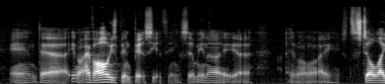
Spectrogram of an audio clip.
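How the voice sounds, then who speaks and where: This man has a Canadian Prairies accent. He speaks at a fairly quick pace. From Alberta, Canada (Edmonton); Alberta. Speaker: retired oil executive, honorary regimental colonel; interviewee. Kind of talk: interview. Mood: warm, proud, smiling. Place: studio.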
